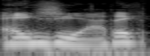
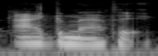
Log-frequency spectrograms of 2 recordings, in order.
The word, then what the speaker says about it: agnatic: You say Asiatic primogenitor. It's asiatic. It's agnatic.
